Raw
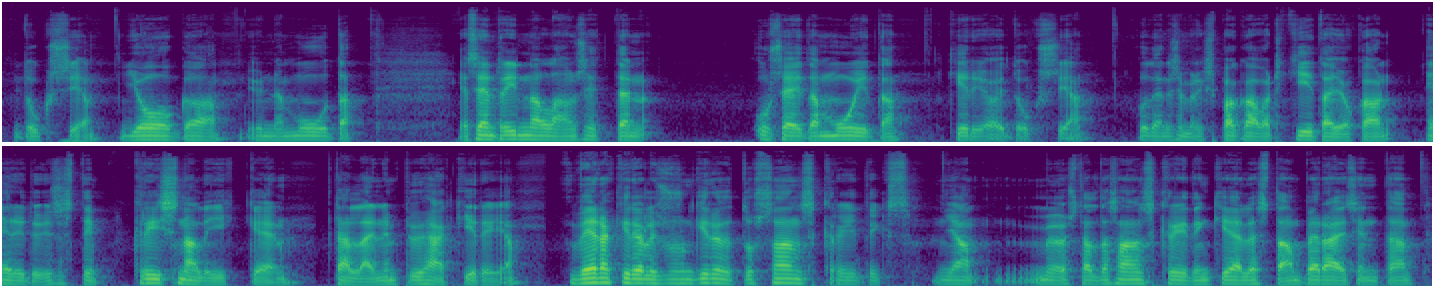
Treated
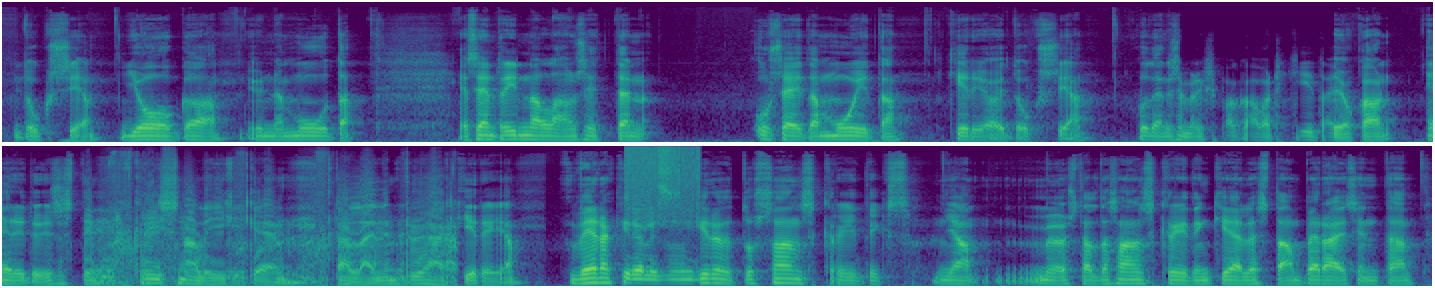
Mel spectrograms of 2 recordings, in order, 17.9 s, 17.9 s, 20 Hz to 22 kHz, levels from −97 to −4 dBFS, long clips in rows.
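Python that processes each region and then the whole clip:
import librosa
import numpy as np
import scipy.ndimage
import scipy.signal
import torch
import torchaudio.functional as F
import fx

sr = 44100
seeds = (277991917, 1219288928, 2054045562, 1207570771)

y = fx.chain(x, sr, fx.cheby1_lowpass(hz=1700.0, order=2),
    fx.auto_swell(attack_ms=218.0), at=(7.36, 8.33))
y = fx.chain(y, sr, fx.highpass(hz=51.0, slope=12),
    fx.tube_stage(drive_db=30.0, bias=0.6),
    fx.sustainer(db_per_s=30.0), at=(9.43, 11.78))
y = fx.chain(y, sr, fx.crossing_spikes(level_db=-20.5),
    fx.highpass(hz=170.0, slope=24),
    fx.band_shelf(hz=1300.0, db=-12.0, octaves=1.1), at=(12.83, 13.3))
y = fx.high_shelf(y, sr, hz=5600.0, db=6.0)
y = fx.band_squash(y, sr, depth_pct=40)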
